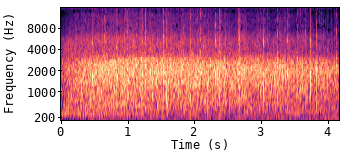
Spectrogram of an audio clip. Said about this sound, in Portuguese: Você pode dar a salva de palmas para Jesus?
